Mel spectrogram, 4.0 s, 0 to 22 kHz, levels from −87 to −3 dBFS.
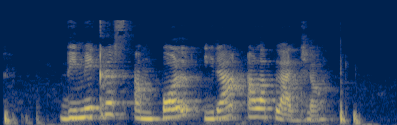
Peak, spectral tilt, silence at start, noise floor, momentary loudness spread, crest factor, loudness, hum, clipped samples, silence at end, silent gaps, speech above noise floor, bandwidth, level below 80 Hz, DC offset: -8 dBFS; -6.5 dB/octave; 0.05 s; -50 dBFS; 12 LU; 16 dB; -25 LUFS; none; under 0.1%; 0.35 s; none; 26 dB; 11.5 kHz; -54 dBFS; under 0.1%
